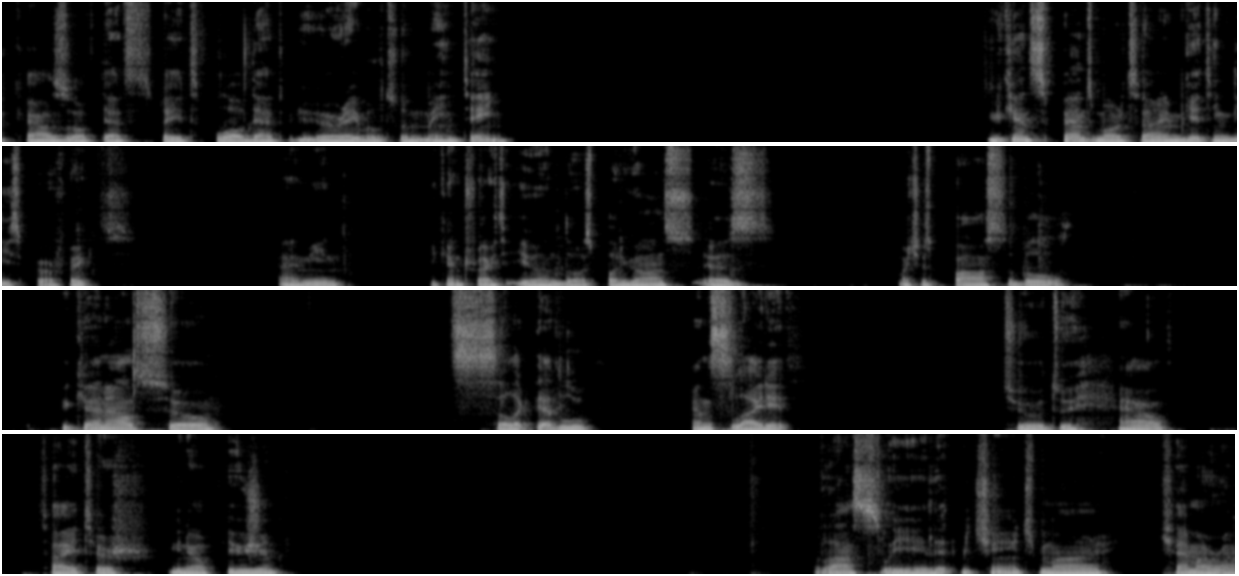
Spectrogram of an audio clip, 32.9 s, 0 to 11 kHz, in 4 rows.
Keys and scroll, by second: 3.7 1, 15.6 q, 17.8 2, 18.3 q, 19.7-22.0 typing, 26.7 n, 29.3 ctrl+z.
